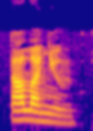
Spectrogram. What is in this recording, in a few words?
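"таланьын", Komi, female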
